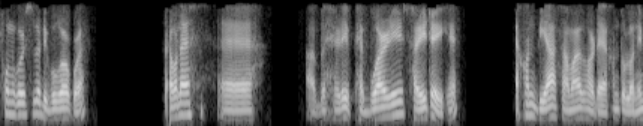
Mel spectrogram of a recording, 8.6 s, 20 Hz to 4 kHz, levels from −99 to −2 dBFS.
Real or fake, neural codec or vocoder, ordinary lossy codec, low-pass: real; none; MP3, 32 kbps; 3.6 kHz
